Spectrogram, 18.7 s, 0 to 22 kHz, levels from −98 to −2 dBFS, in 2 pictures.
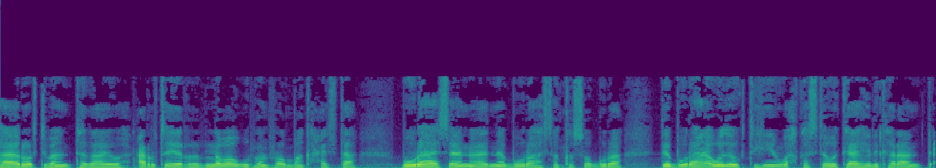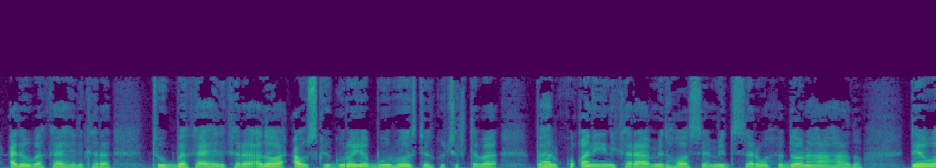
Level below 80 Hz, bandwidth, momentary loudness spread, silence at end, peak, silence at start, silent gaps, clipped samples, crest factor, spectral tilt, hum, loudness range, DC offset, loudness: -52 dBFS; 12 kHz; 9 LU; 0 s; -8 dBFS; 0 s; none; under 0.1%; 18 dB; -6 dB/octave; none; 2 LU; under 0.1%; -27 LUFS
